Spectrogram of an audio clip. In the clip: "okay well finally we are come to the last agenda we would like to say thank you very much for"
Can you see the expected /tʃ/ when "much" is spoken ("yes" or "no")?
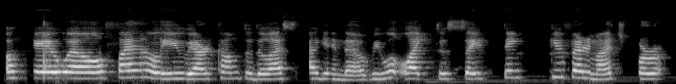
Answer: yes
